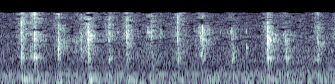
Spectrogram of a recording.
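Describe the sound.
Quiet, rapid typing on a computer keyboard: many light, irregular key clicks run steadily throughout, with no voices.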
